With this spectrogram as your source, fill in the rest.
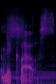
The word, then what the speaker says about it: Niklaus: say my name is but you're the correct pronunciation is any Klaus yes that is really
